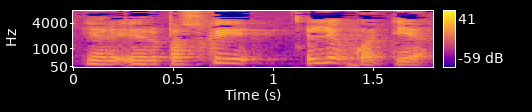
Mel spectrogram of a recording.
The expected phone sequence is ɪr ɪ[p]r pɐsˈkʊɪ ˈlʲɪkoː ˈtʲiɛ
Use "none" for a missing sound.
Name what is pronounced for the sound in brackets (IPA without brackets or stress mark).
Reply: none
